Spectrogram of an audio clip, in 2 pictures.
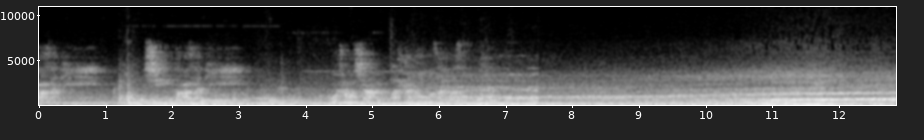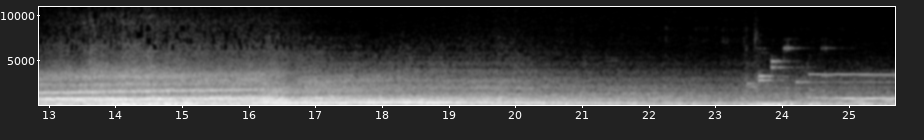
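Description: JR electric commuter train pulling out of the station. The whine of its traction motor inverters rises steadily in pitch as it gathers speed, over the rumble of wheels on rail, and fades in the last few seconds.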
